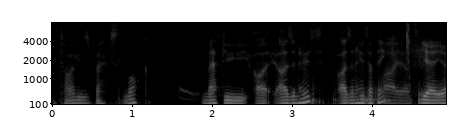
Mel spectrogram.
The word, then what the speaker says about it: Eisenhuth: Matthew Eisenhuth, I think.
